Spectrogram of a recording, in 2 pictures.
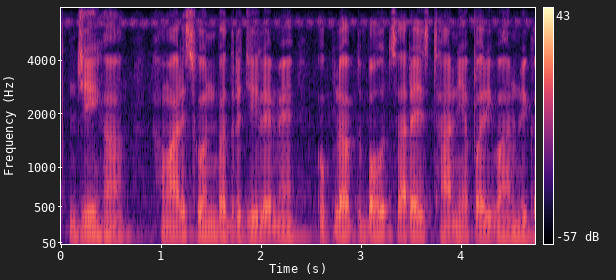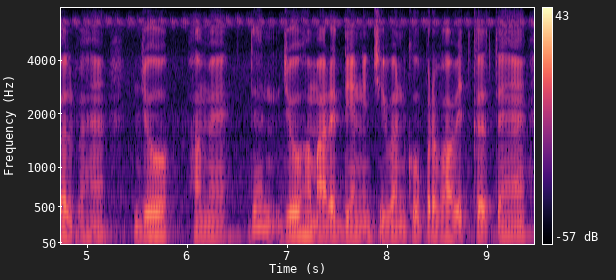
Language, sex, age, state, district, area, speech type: Hindi, male, 30-45, Uttar Pradesh, Sonbhadra, rural, spontaneous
